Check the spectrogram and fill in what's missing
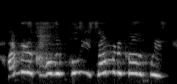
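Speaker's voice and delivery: high, loud panicked threat; freaking out. Retold or imitated. Clerk to the arguing guests, high panicked threat. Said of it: "the guy's freaking out".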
